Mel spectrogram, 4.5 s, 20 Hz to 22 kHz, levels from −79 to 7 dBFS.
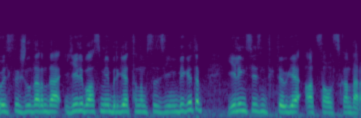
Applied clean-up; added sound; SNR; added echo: none; none; none; none.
